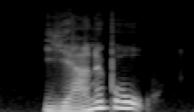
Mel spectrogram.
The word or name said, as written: hjernebro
